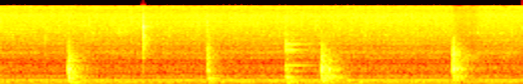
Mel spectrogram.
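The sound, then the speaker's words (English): An egg fries in a ring with a steady, even sizzle, broken by about six sharp clicks and taps spaced irregularly across the few seconds. No one speaks. “So now that my egg is in its ring, I'm going to season it with a little bit of salt and pepper, cracked pepper, Little pink sea salt,”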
